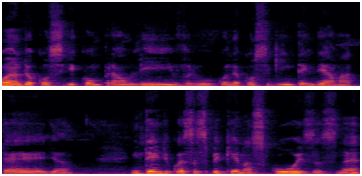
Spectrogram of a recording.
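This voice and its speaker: Soft-spoken and fairly low in pitch, a woman talks at a moderate pace with a dark, mellow tone and vocal fry. Her intonation is lively. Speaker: meditation teacher. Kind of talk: casual teaching talk; guided meditation.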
